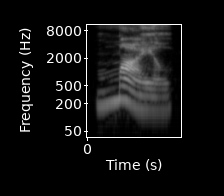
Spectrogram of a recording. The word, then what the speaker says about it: mile: But the second one, where we have the silent E at the end of it, I read mile, mile. So this is the letter I, and when I have the silent E at the end of the word, it is like I'm calling the letter I, mile.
